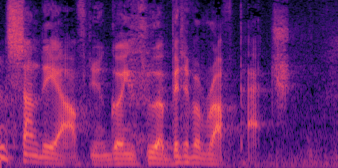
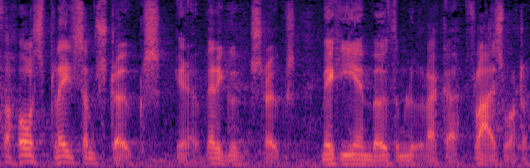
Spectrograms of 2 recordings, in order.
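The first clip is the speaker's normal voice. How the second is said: ordinary delivery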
